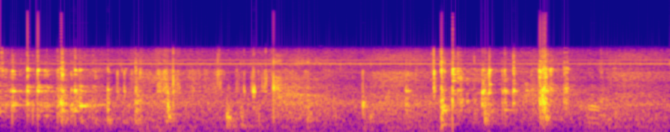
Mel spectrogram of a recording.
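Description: Wooden chair breaking apart under a blow, then broken wooden chair parts knocking and clattering against each other as they fall and are moved about. A quick run of sharp cracks and knocks, several in the first second and more around three seconds in.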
